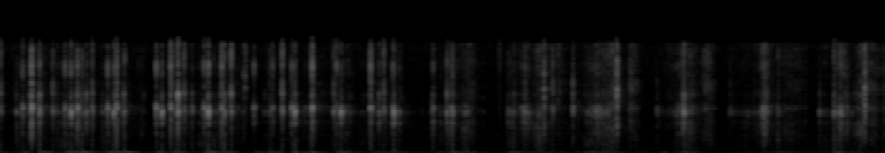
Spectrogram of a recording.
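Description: A small hollow wooden barrel-shaped salt shaker with copper-coloured bands is held in one hand and tapped and scratched with the fingertips and short nails of the other hand. Quick, irregular soft taps with a low hollow knock blend with bright, dry scratching. The quiet, close patter continues steadily throughout.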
